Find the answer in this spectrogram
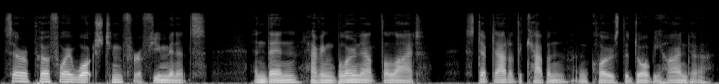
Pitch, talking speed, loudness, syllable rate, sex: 100 Hz, 215 wpm, -18 LUFS, 5.7 syllables/s, male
